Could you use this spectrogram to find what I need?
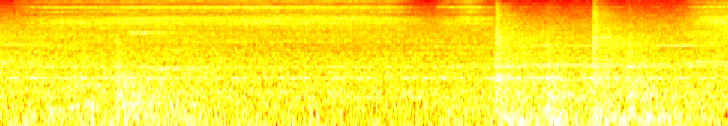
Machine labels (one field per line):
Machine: fan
